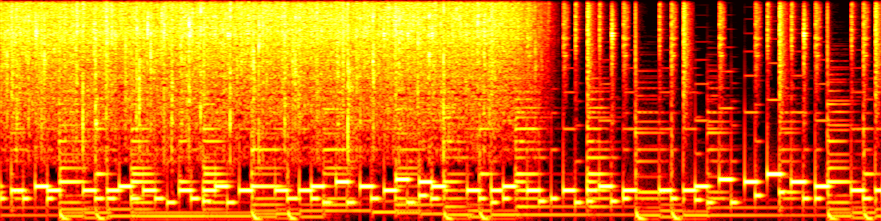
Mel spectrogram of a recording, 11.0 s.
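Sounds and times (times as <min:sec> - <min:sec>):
food sizzling in frying pan: 0:00.0 - 0:06.9
background music: 0:00.0 - 0:11.0.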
